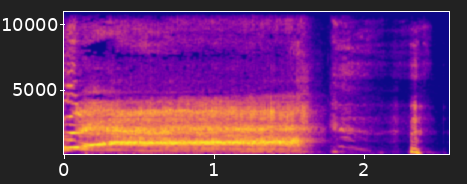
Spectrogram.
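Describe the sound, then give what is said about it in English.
A man's voice imitates a drunk man yelling while vomiting: one long, strained, loud yell, followed by a couple of short gasping, retching bursts. “My sister's husband, he yells when he pukes. I mean, drunk puking, obviously. But he yells. Like, I'm going to push the mic away and I'll do it.”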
